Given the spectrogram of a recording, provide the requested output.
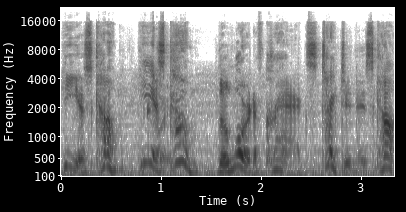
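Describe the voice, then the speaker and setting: The speaker uses a put-on character voice at a moderate pace. Music plays clearly in the background. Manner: shrill, excited proclamation.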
